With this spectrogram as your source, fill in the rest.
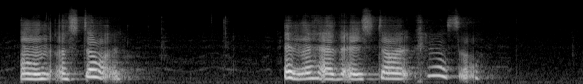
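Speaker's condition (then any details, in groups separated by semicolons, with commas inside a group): Spinal muscular atrophy type 2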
